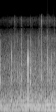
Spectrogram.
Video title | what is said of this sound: YOU ORDERED WHAT ON TEMU????!! | they've got a tumbler in there, so it's like a little marble. And when you shake it, you can hear slapping around in there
